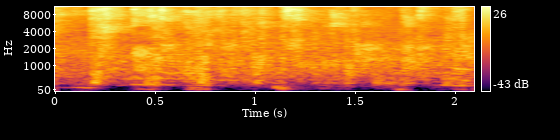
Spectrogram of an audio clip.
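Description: Applause from a small group of people around a table, many uneven hand claps overlapping.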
